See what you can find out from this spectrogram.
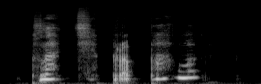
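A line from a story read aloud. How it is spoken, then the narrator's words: Loud desperate sobbing. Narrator (Russian): Она рыдала громко и отчаянно, от страха, от горя, от жалости к себе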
